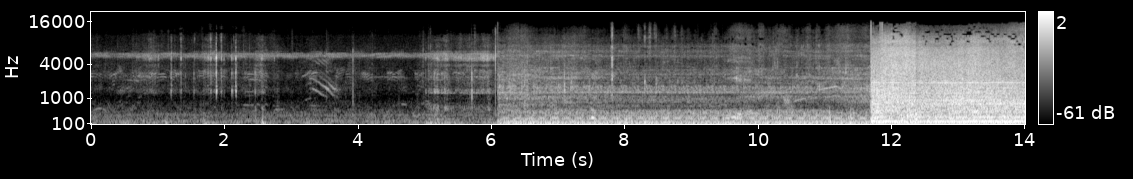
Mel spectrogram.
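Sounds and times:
outboard motor humming: 5.1s - 14.0s
low rumble: 6.1s - 14.0s.

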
